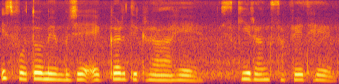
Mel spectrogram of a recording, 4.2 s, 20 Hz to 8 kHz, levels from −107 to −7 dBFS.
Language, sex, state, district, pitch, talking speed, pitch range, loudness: Hindi, female, Arunachal Pradesh, Lower Dibang Valley, 195 Hz, 185 wpm, 185-210 Hz, -16 LUFS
